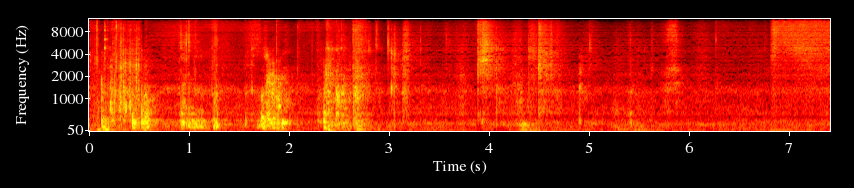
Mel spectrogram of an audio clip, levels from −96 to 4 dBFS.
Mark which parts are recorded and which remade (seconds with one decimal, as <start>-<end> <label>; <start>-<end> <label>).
0.0-0.6 recorded; 0.6-7.4 remade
